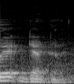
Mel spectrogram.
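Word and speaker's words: debtor: और डेटर किसे कहते इस बी है व साइलेंट है डटर इसको क्या बना है डटर टर उधार लेने वाला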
